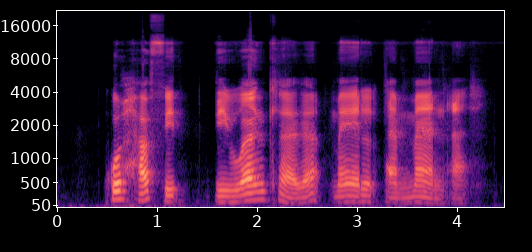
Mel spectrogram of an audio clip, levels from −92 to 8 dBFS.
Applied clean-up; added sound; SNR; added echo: neural mask model DeepFilterNet 3.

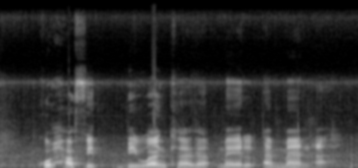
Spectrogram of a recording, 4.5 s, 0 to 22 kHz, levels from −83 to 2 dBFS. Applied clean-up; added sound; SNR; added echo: none; none; none; none.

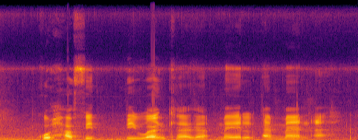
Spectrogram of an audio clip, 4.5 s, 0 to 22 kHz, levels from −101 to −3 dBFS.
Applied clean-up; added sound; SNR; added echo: none; Explosion; 14 dB; none.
